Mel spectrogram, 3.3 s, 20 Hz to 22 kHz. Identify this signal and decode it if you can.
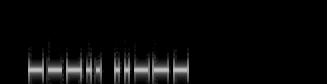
Morse code, heard as a keyed tone, about 25 wpm, 700 Hz. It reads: 82
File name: Two Letter-Number Combinations - 25wpm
